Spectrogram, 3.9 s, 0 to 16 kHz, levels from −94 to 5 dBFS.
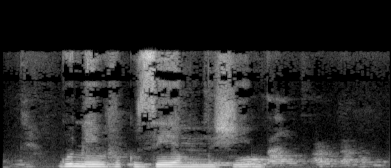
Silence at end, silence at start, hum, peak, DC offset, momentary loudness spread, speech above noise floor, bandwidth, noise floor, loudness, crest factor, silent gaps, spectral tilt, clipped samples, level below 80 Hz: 0.1 s; 0.2 s; none; 0 dBFS; under 0.1%; 21 LU; 21 dB; 12 kHz; -36 dBFS; -14 LUFS; 16 dB; none; -5 dB/octave; under 0.1%; -54 dBFS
